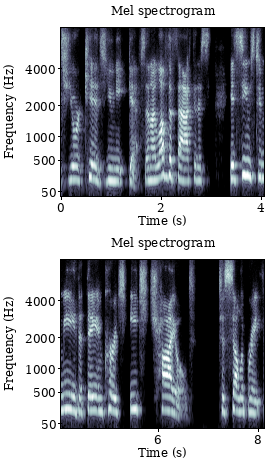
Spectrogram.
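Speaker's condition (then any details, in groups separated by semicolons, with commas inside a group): No condition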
